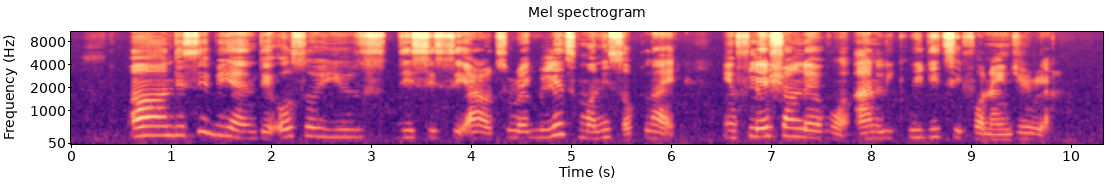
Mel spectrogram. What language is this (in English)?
Nigerian Pidgin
